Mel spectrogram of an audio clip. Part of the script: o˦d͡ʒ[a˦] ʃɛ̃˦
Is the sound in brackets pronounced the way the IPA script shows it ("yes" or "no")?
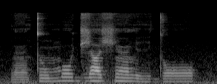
yes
